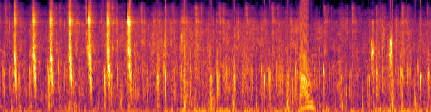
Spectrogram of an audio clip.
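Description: A young horse's hooves striking asphalt at a quick, even gait while it is ridden, several hoof beats a second in a steady rhythm.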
